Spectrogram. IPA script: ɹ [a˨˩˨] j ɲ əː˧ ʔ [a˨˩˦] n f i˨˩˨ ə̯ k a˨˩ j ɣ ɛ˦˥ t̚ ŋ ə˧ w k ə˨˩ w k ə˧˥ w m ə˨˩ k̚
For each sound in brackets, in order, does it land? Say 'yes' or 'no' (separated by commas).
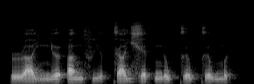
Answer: yes, no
